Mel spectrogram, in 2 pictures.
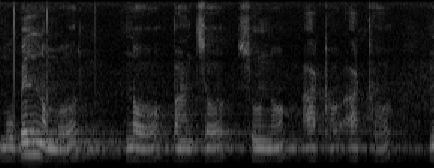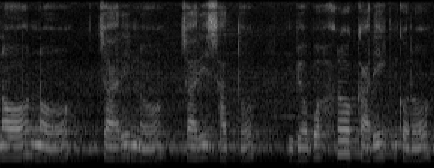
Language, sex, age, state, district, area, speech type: Odia, male, 60+, Odisha, Boudh, rural, read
